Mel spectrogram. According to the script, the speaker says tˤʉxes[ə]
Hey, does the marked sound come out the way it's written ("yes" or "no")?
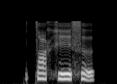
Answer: yes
